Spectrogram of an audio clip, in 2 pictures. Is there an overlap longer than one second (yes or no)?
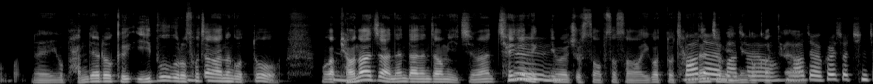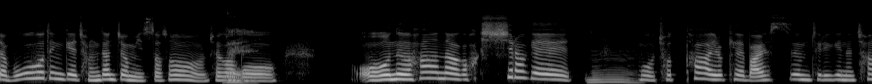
yes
